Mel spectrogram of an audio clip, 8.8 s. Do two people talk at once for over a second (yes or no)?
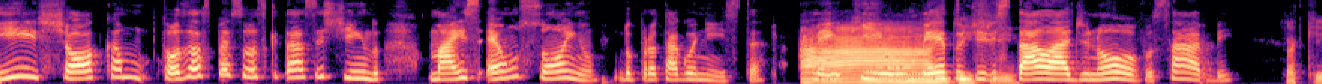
yes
